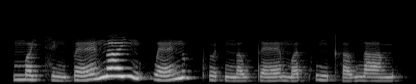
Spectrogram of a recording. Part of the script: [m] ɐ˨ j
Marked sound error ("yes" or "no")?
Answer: no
